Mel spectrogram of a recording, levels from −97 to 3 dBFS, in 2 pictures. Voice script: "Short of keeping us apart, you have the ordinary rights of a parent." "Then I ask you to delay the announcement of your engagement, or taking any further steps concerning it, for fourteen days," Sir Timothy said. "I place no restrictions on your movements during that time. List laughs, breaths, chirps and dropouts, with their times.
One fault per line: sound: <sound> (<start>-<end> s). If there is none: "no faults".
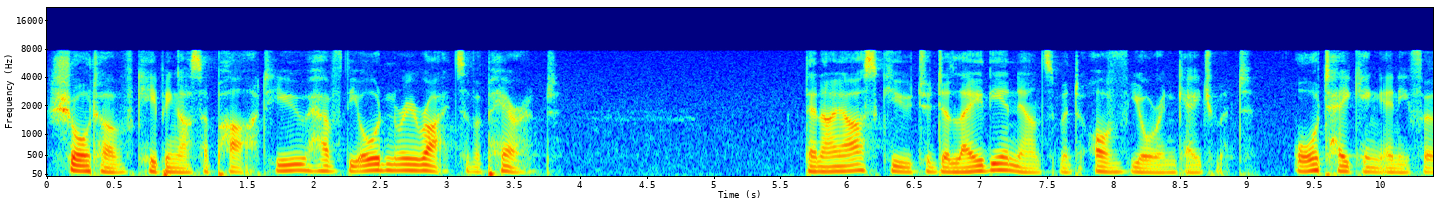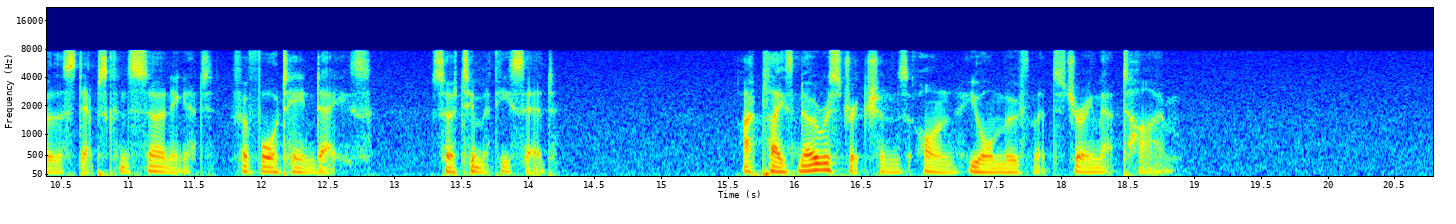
no faults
